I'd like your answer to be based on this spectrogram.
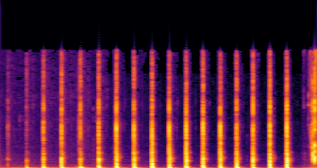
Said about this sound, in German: Applaus für äh, Wichte Nummer drei.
